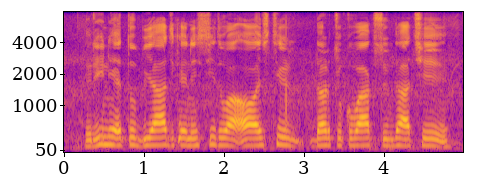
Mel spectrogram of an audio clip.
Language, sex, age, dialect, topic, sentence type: Maithili, male, 18-24, Southern/Standard, banking, question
